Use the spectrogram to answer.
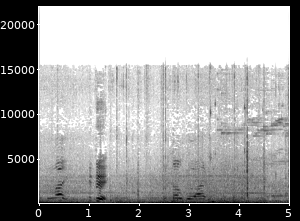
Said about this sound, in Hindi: यहाँ पे ट्रैफिक इतना ज़्यादा रहता है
